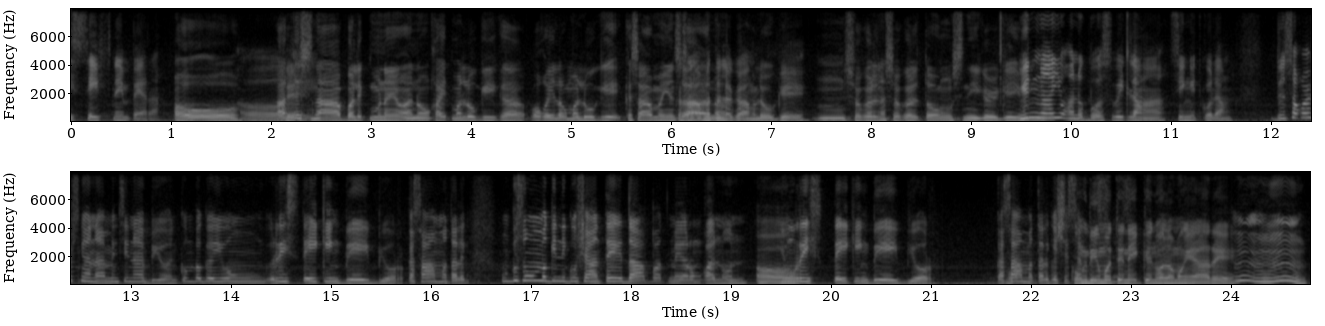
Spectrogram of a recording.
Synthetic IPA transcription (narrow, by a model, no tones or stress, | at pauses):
sejfnɐjʊŋpɛ̰ːɾɐ̰ʔoːʔʔoʔoat̪ːɪsnɐʔaːbɐlɪk̚monɐjʊŋɐno̞kaːhɪt̪̚mɐluːɡɪkɐʔoːkɛjlɐŋmɐluːɡɪʔkɐsaːmɐjʊnkɐsɐaːɐmɐnɐlɐɡaʔɐŋloːɡɪm̩sʊɡɐlnɐsʊɡɐlt̪oŋsniːɡɛɹɡejjʊnŋɐjʊŋʔɐnoboswejt̪̚lɐŋasiŋɪt̪̚kolɐŋ | d̪ʊnsɐkoɹsŋanaːmɪnsɪnaːbɪjonkʊmbɐɡajʊŋɾist̪ejkɪŋbɪhejbjɛɾkɐsaːmɐt̪ɐlɐɡaʔɐŋɡʊst̪omomɐɡɪnɛɡoʃaːnt̪ɛd̪aːpɐt̪̚mɛːɾoŋkɐno̞nʔoːʔjʊŋɾist̪ejkɪŋbɪhejbjɛɾ | kɐsaːmɐt̪ɐlɐɡaʃaskʊŋɪ̃nd̪imot̪ɪnɛjkjonwɐlaŋmɐŋjɐjaːɾɛm̩ː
